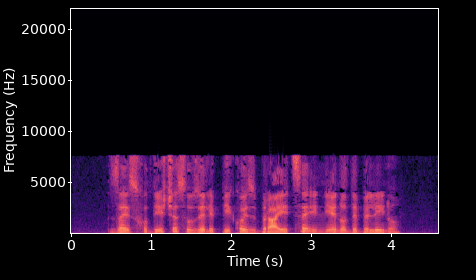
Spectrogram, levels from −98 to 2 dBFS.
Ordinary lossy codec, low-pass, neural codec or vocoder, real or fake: AAC, 24 kbps; 19.8 kHz; vocoder, 48 kHz, 128 mel bands, Vocos; fake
